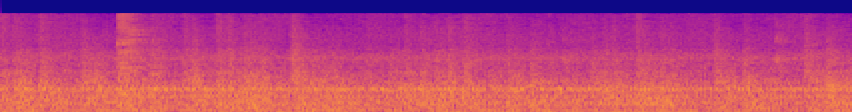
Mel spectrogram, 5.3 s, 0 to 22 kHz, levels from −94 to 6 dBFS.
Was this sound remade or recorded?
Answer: remade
